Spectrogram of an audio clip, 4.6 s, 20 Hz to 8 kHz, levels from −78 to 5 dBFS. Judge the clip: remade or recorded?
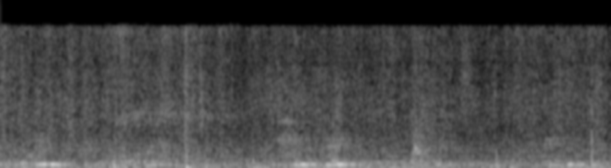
remade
